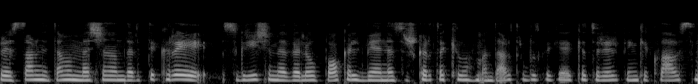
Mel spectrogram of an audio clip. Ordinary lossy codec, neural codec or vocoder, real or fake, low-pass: MP3, 32 kbps; none; real; 7.2 kHz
